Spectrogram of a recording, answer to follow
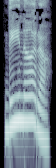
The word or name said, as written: ದಿನಾರು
